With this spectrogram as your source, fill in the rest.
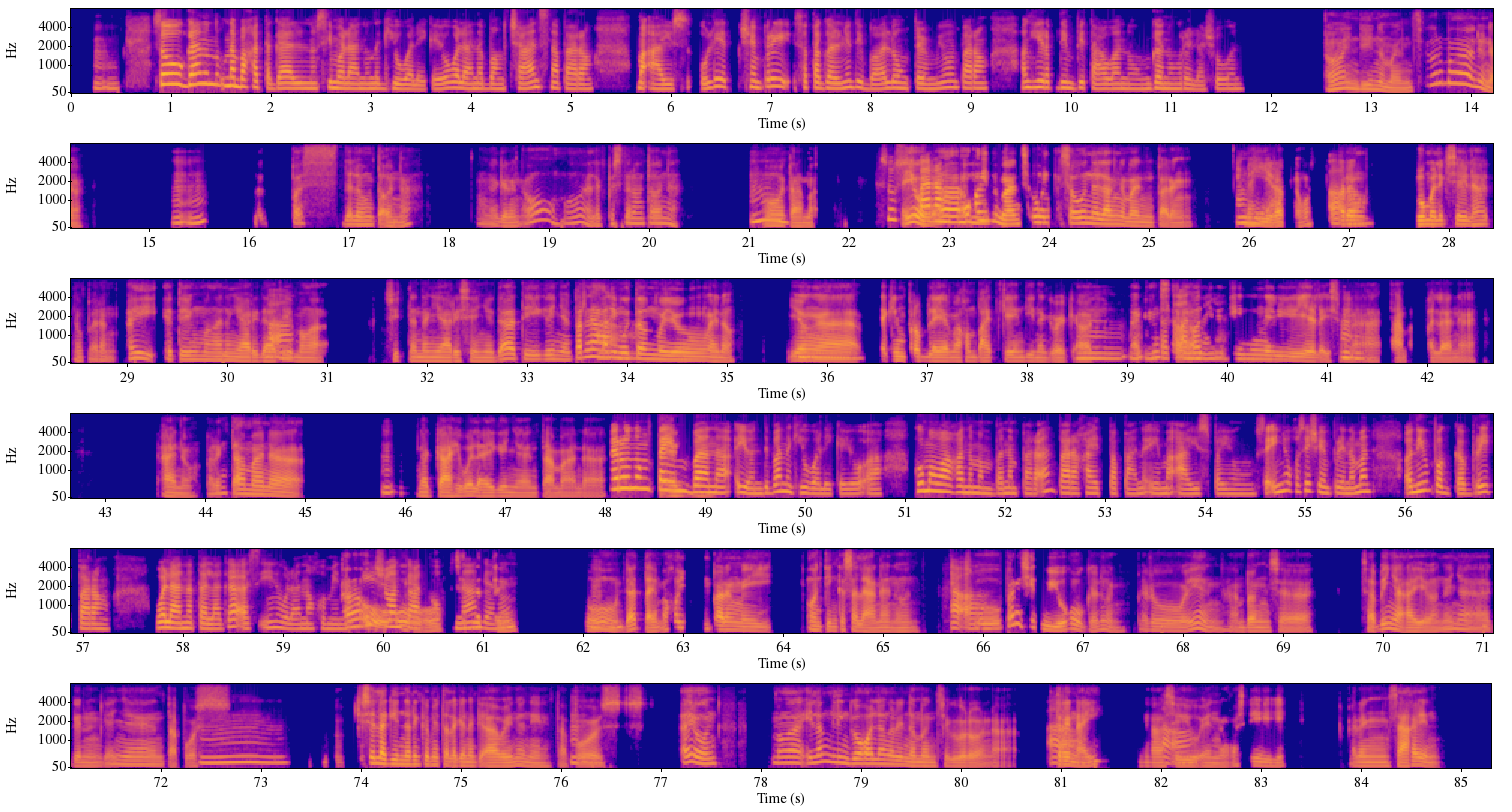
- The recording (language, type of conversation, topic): Filipino, podcast, Paano ka nagpapasya kung iiwan mo o itutuloy ang isang relasyon?
- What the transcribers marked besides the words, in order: tapping; other background noise; drawn out: "Hmm"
